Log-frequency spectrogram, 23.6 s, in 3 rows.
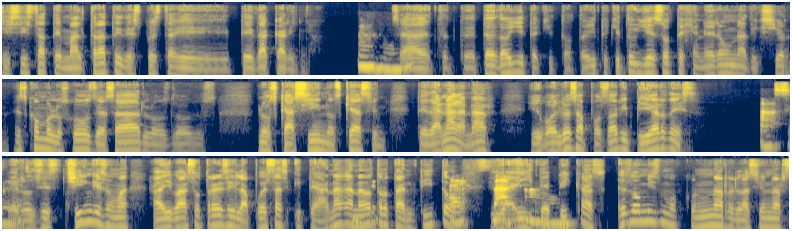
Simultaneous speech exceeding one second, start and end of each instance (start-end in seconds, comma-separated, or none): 20.2-21.6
